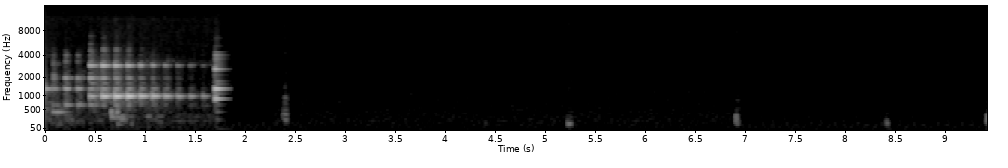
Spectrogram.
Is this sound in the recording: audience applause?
no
